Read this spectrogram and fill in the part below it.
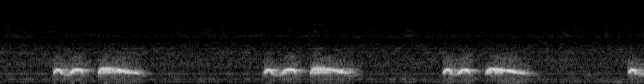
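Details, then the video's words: A spotted dove (tekukur) in an Indonesian village in the morning gives low, soft coos in paired phrases, a short note then a longer drawn-out one, repeated about every two seconds against a quiet background. "Suara Burung Tekukur"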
